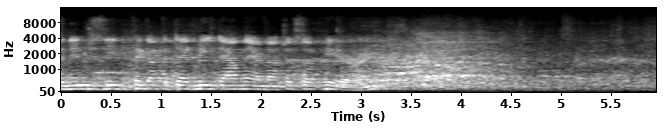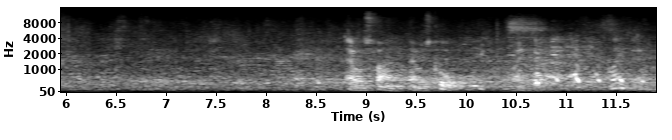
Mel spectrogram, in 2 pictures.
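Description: A man speaks through a microphone over loudspeakers.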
